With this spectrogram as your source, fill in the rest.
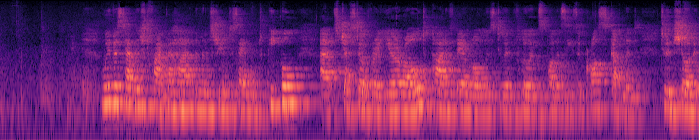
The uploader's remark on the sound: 'Meet the Candidates' event at St Peter's Anglican Church. A recording of the ‘Meet the Candidates’ event that just took place on the evening of Saturday 30th September.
